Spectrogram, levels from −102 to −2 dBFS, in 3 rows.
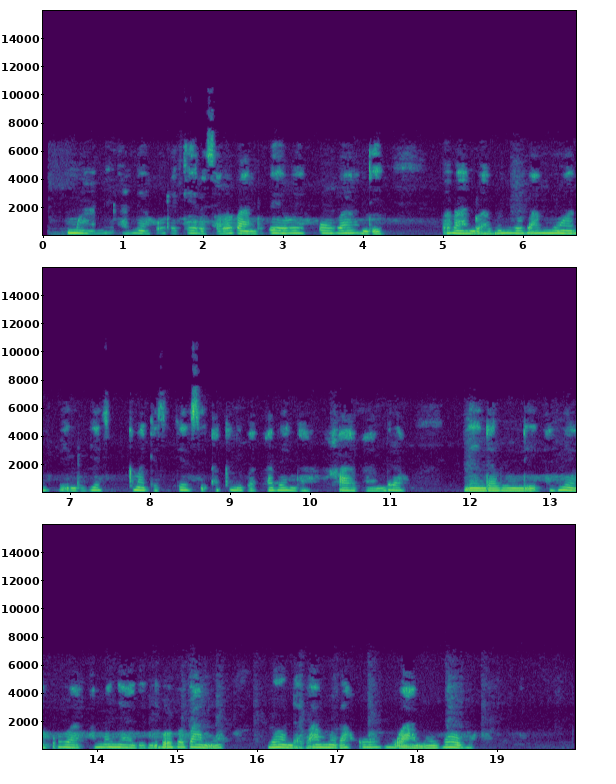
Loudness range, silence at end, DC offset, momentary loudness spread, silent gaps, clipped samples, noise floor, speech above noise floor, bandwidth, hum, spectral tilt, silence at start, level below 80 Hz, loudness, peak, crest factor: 4 LU; 1.25 s; under 0.1%; 10 LU; none; under 0.1%; -74 dBFS; 47 dB; 7.4 kHz; none; -7 dB/octave; 0.3 s; -64 dBFS; -28 LUFS; -12 dBFS; 16 dB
